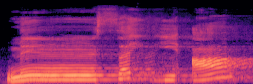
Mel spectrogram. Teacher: میں اخفا حقیقی کیونکہ نون ساکن کے بعد حروف اخفا کے 15 حرفوں میں سے سین ہے تو یہاں ناک میں آواز کو چھپا کر پڑھیں گے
